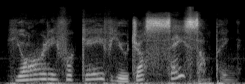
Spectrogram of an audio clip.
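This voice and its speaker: A man's voice: sits high, big pitch swings, brisk, voice pushed up. A man voicing a refined, dramatic female pony with dainty, genteel phrasing in a storybook reading. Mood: anxious. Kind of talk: storybook character voice in fan fiction reading.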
